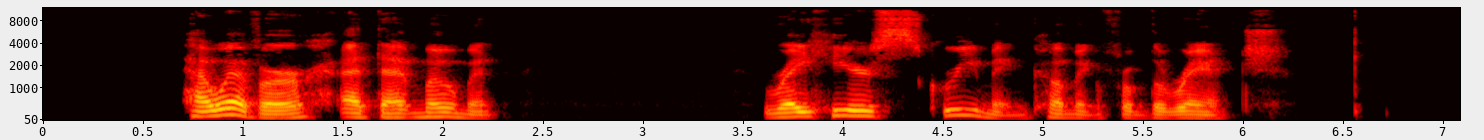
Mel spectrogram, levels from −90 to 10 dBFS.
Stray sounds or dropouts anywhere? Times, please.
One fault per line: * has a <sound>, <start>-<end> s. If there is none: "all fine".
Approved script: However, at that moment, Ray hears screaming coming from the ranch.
all fine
